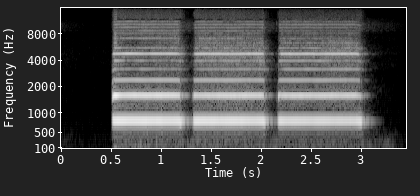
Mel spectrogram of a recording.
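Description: A recorder sounds the note G three times in a row, each a clear, steady held tone close by with short breaks between, and no other sound around it.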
